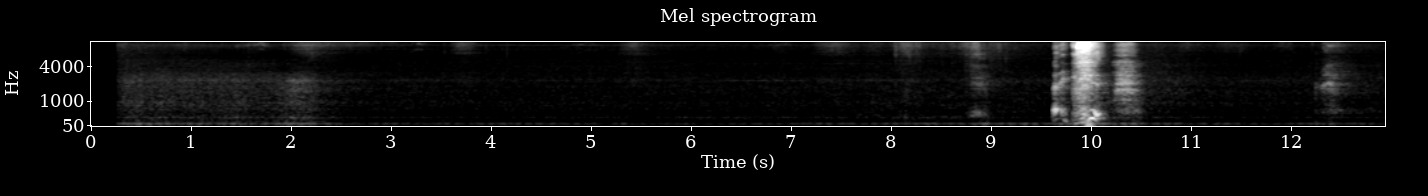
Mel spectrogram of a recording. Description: I started sneezing so much before going to bed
